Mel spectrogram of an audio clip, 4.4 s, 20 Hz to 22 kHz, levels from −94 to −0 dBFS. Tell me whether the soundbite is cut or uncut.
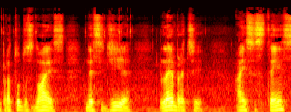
uncut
